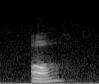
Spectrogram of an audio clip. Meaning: 1. about 2. for 3. indicating extent of difference (with comparatives)
- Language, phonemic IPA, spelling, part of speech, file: Czech, /o/, o, preposition, Cs-o.ogg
